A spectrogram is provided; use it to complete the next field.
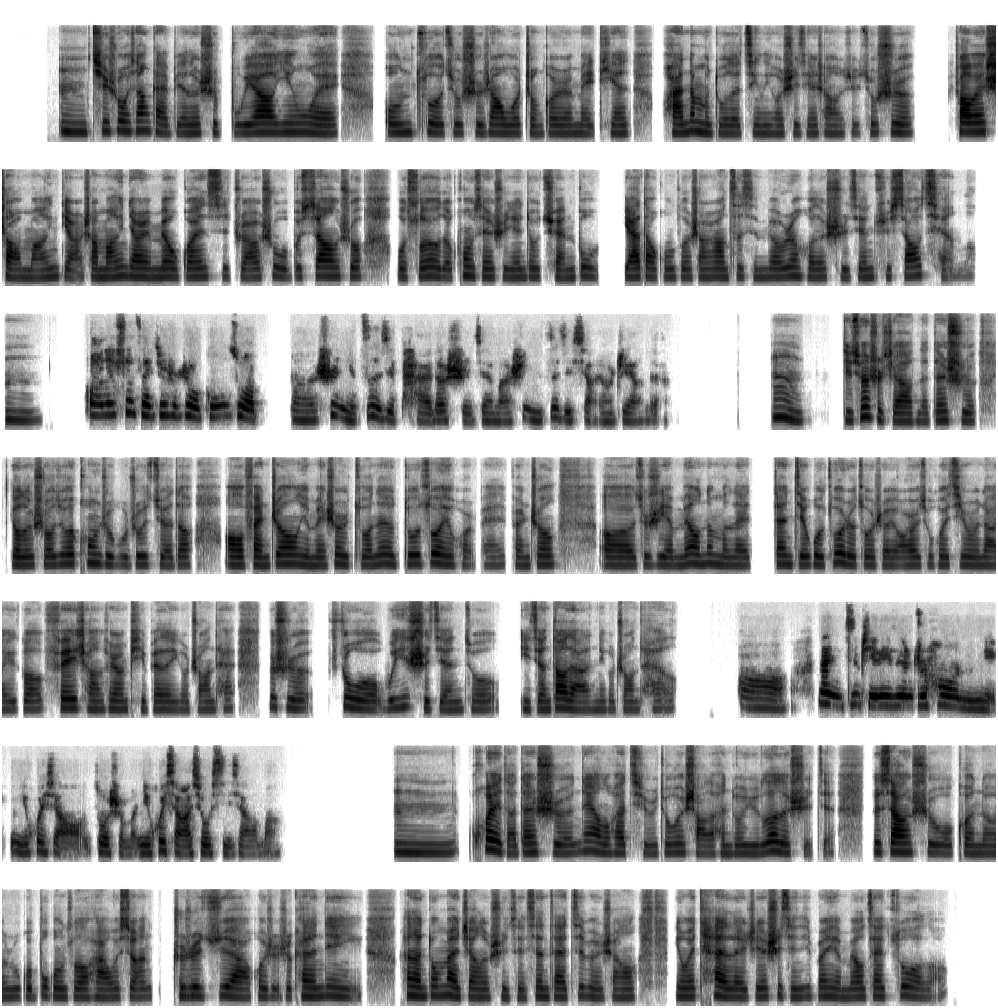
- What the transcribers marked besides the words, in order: teeth sucking; teeth sucking
- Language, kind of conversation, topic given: Chinese, advice, 休息时间被工作侵占让你感到精疲力尽吗？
